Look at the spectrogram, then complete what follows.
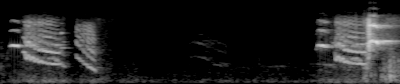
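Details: Baby parrot giving two scratchy downward squawks, a long silence, then a louder burst of rasping calls.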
